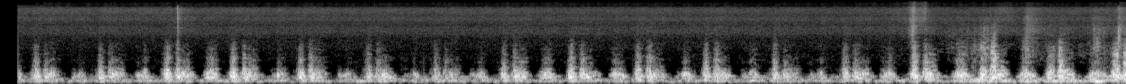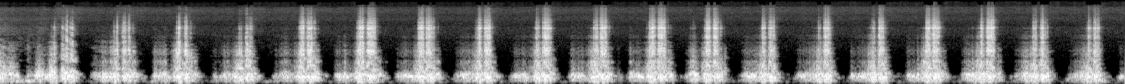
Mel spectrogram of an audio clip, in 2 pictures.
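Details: Heart sounds recorded at the aortic area, supine, then standing, then supine: regular beats start quiet (low pressure supine), then become much louder and sharper (high pressure standing) with the posture change; heart sounds changing loudness with posture.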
